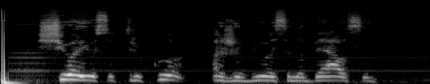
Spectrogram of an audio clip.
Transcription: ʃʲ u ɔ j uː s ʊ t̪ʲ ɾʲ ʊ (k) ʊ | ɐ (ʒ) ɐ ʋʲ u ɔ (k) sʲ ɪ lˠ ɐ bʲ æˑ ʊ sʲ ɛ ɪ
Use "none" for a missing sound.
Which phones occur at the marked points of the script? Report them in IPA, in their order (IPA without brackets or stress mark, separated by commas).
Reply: k, ʒ, none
